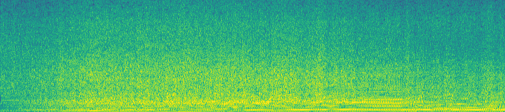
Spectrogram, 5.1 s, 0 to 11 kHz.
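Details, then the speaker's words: 2007 Harley-Davidson Heritage Softail V-twin under load after an ECU flash and dyno tune, a new fuel pump, a replaced fuel pressure regulator and a heavy breather, fixing a lean condition: it pulls cleanly and evenly with rising pitch and no popping. Runs normally. "it's so smooth and nice to to ride now it's it's actually a different motorcycle"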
